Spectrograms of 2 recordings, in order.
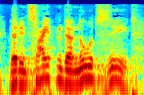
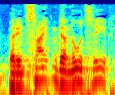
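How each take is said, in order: Both takes have the same delivery.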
